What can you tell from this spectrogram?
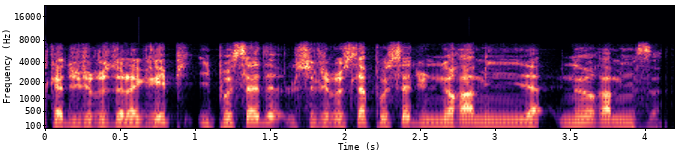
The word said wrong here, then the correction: neuraminidase: C'est le N de H5N1, par exemple. Cette neuraminidase, elle lui sert à faire le... Attends, c'est dur à prononcer en plus. Neuraminidase, d'accord.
